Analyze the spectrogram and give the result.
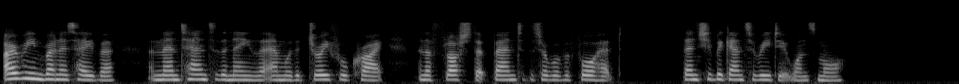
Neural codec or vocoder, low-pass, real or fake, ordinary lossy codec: codec, 16 kHz, 0.2 kbps, FocalCodec; 7.2 kHz; fake; MP3, 32 kbps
